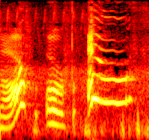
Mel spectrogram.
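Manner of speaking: loud, high, excited arfs; dog bark. A narrator's reading. Storyteller voices the dog singing, excited barking. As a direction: yap out, rising to a high last bark. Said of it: "And the dog sang".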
